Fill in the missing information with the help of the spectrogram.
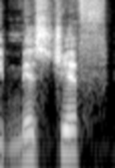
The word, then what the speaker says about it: MSCHF: It's a partnership with a company that is spelled MSCHF, but I guess it's supposed to be mischief or whatever.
